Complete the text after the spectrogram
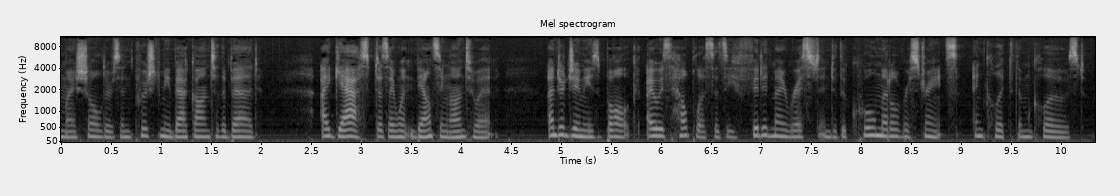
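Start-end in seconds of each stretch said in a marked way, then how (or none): none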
